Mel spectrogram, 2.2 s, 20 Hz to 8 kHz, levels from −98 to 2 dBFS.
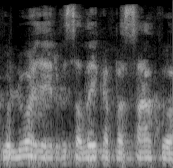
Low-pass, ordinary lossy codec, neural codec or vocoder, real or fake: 7.2 kHz; AAC, 32 kbps; none; real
